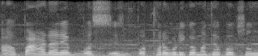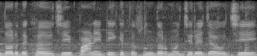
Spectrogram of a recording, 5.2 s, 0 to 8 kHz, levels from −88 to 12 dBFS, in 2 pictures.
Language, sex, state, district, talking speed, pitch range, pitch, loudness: Odia, female, Odisha, Khordha, 220 wpm, 220-250 Hz, 230 Hz, -15 LUFS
